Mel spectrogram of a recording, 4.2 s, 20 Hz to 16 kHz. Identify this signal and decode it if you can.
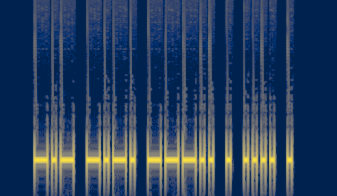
Morse code, heard as a keyed tone, about 22 wpm, 700 Hz. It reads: KC8EHE
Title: USA Call Signs - 6 Characters - Repeated 3x - 22wpm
